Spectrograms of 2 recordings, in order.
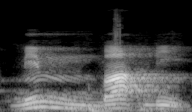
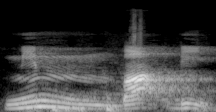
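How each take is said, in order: The two takes are said the same way.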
